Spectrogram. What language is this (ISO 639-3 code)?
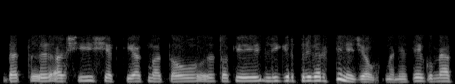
lit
